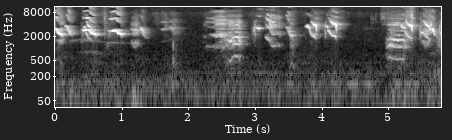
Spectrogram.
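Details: Pet Indian ringneck parrot talking: rapid strings of harsh, warbling syllables and squeaky chatter in bursts, with short pauses between phrases and occasional sharp rising notes.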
